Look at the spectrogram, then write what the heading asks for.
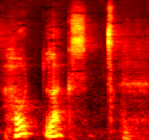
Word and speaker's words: Haute Luxe: an unboxing of uh odd Lux uh the odd Lux hot Lux hot Lux let's say it like a Frenchie Lux um and this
